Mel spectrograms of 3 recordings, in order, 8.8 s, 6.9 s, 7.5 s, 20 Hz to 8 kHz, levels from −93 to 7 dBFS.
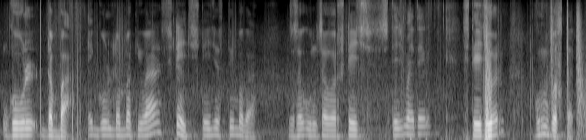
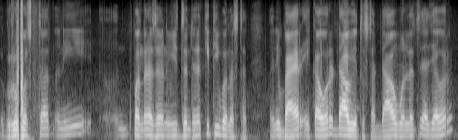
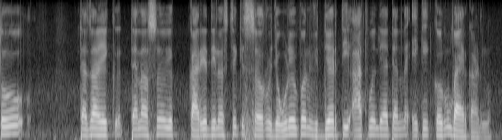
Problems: none marked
